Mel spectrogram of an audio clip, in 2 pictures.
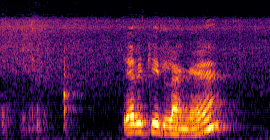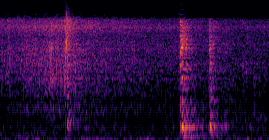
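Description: Guava chutney ingredients stirred in a frying pan, a soft scraping and faint sizzle running steadily near the mic, with brief speech over it and a few light clicks.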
